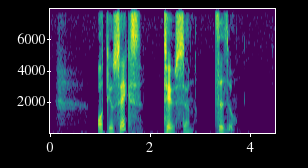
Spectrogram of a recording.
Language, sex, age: Swedish, female, 26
